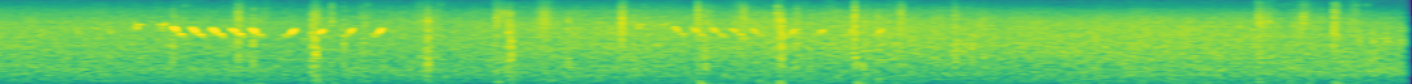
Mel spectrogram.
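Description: Footsteps tread softly through grass.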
